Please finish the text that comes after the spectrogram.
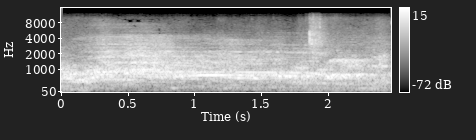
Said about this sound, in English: how often do you hear students cheering when they get to do more work? That's awesome. These guys are having, having a whale of a time.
